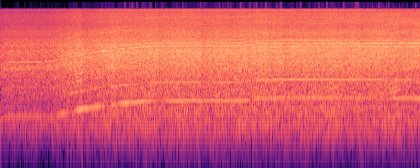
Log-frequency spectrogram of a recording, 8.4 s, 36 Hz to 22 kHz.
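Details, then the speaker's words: Brand-new Genesis Power 6S battery under full-throttle load test: motor whine climbs and holds while a faint high beep chirps; the checker signals cell imbalance, one cell apparently sagging to about 2-something volts. "See, you hear that beeping? That beeping um was it became unbalanced. Whenever it beeps, it means unbalanced."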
